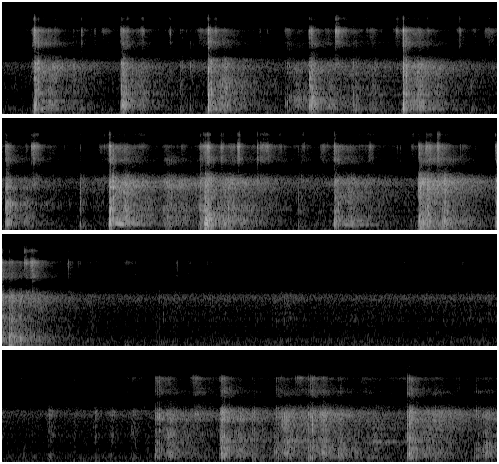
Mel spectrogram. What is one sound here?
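Tennis balls bounce on a hard court.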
